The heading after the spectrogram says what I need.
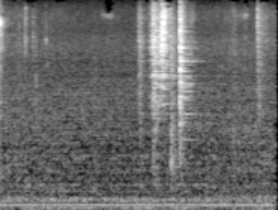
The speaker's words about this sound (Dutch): Ik ga kaas raspen.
